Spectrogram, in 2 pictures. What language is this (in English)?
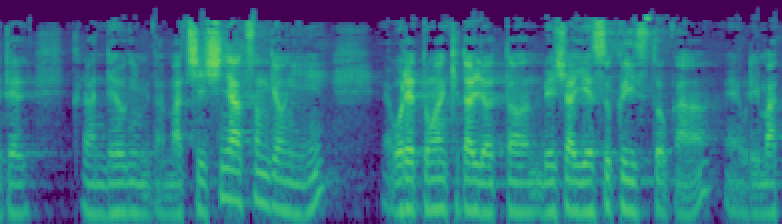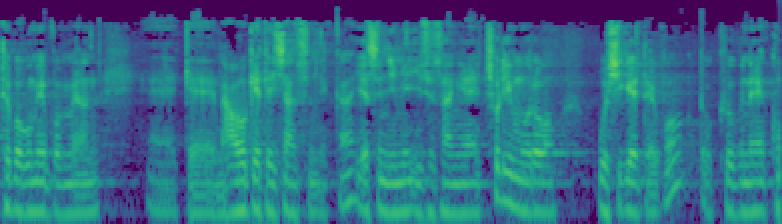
Korean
